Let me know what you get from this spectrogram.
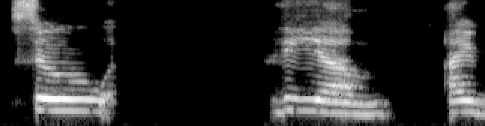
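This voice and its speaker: A woman's voice: on the high side, fairly even intonation, very slow, low-quality recording. A middle-aged woman author from Singapore, telling her story in an interview with many fillers and restarts. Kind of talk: interview answer, casual storytelling.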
